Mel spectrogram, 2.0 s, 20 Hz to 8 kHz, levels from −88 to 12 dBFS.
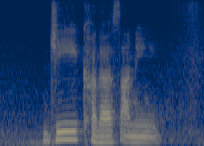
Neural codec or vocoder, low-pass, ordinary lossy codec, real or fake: codec, 16 kHz, 0.5 kbps, X-Codec, HuBERT features, trained on LibriSpeech; none; none; fake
